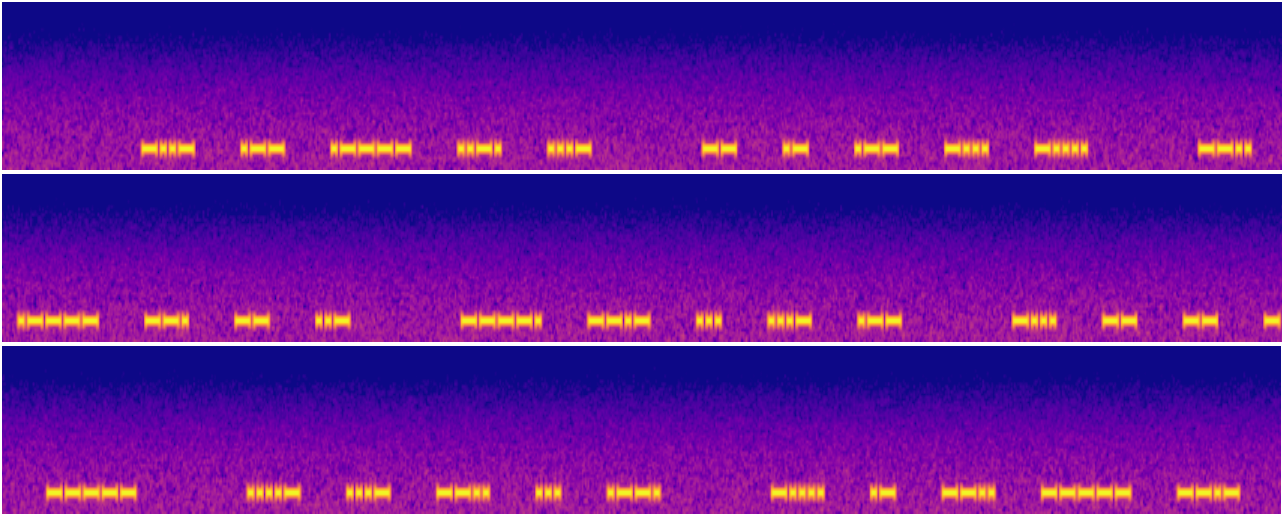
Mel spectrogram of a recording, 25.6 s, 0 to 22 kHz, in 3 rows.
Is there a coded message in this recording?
Yes: Morse code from 0.9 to 25.4 s, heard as a keyed tone, machine-sent, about 39 wpm, spaced as for 20 wpm, 530 Hz. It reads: XW1FV MAWB6 Z1GMU 9QSVW BMMT0 4VZSP 6AZ0Q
